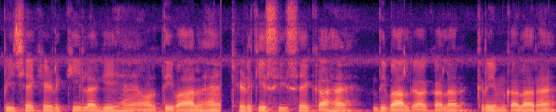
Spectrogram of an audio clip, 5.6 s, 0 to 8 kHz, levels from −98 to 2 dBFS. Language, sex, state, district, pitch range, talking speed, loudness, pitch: Hindi, male, Jharkhand, Deoghar, 110-120 Hz, 185 wpm, -18 LUFS, 115 Hz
